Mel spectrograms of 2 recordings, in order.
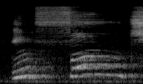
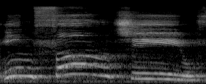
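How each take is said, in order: First: Infantil very slow, higher and softer, nasal in; teacher models a nasal syllable; slow soft demo. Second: Infantil very slow, nasal in stretched; teacher repeats the word; slow demo. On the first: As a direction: breathe out Infantil gently, syllable by syllable. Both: Shown as a demonstration. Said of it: "prestando atenção no som das sílabas".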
